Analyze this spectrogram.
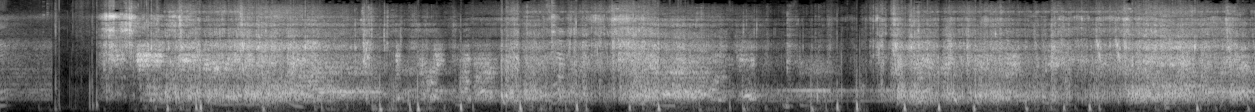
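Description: Rapid gunfire rattles and echoes in bursts.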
